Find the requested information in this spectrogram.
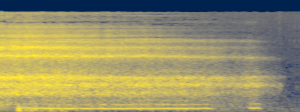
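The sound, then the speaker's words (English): An audible exhale through the mouth during a guided breathing exercise: a long breathy rush that begins strong and fades gradually over a few seconds, with a faint low voiced hum beneath it. “Inhale. Audible exhale.”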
